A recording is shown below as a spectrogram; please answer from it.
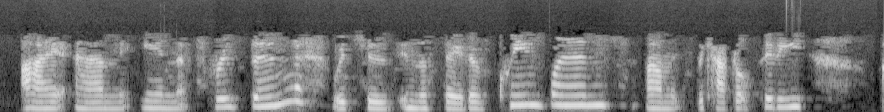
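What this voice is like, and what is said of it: Australian accent. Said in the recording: “if you can't already tell from my accent, I'm Australian.”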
